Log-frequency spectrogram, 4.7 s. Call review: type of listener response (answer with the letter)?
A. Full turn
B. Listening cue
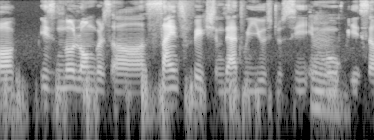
B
